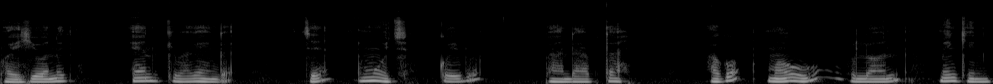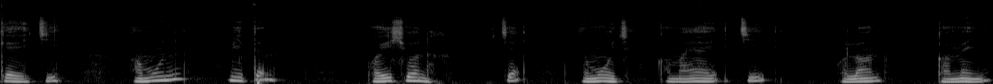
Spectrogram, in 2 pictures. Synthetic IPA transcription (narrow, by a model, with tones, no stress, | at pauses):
pɔ˨i˨ʃjo˨nə˦k | ɛ˦nki˨ba˨kɛ˦˨ŋɡa̰˨ | t͡ʃe˦ | i˦mu˦˨t͡ʃ | ko˨jb | pa˨nda˨pta˦j | a˨kɔ˦ma˨uː˦˨lɔ˨n | me˦ŋki˨nkɛ˦˨t͡ʃi˦ | a˨mu˦n | mi˦te˦n | pɔ˨i˦ʃjo˦nə˨k̚ | t͡ʃe˦ | i˨mu˦t͡ʃ | ko˨ma˨ja˦jt͡ʃi˦ | o˨lɔ˦n | ka˨me˦˨ɲ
